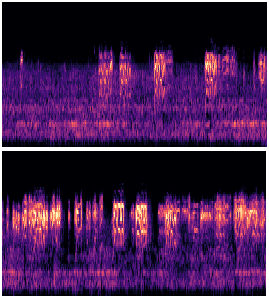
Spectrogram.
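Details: Little terns (Sternula albifrons) feeding chicks give harsh, high, rasping chattering calls in quick bursts, growing busier and almost continuous toward the end, over a faint steady low hum.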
